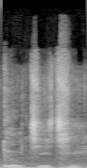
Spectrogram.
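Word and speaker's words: ཐུགས་རྗེ་ཆེ: Tu chi chi.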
